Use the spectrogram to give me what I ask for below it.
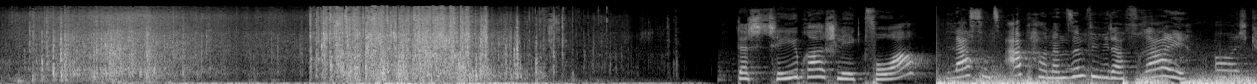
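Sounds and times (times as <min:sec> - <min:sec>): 
uprooted tree crashing onto fence: 0:00.0 - 0:06.9
speech: 0:07.4 - 0:12.5.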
